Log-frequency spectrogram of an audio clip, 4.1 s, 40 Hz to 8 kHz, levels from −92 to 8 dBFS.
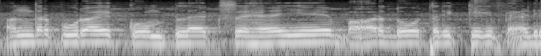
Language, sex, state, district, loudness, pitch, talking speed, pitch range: Hindi, male, Haryana, Rohtak, -13 LUFS, 140 Hz, 145 wpm, 135-150 Hz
